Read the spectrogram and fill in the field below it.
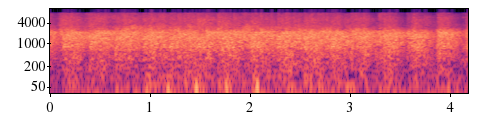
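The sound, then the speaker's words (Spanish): Sustained applause from an audience applauding themselves at the close of an event, a dense, steady wash of many hands clapping at once, loud and even throughout with no speech over it. “Y gracias a todos, y yo diría que vamos a darnos un aplauso, porque nos lo merecemos.”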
